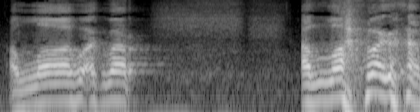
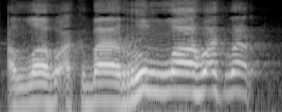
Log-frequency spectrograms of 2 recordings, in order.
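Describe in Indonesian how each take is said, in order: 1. Ada jeda napas yang memisahkan kedua frasa ini. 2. Kedua frasa ini disambung tanpa jeda. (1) "kalau nak mati tarik nafas" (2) "Ini sambung ni"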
